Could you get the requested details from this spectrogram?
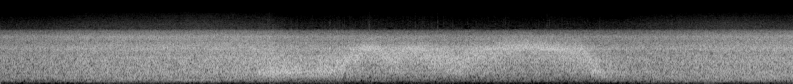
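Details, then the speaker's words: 10-meter rig on a 15th-floor oceanfront balcony, Garden City Beach, South Carolina, often after a frequency change. Loud hiss with a rapid pulsing sweep of about four beats a second. Owner suspects something like a rotating radar; source unknown. "I've never heard that before. It almost sounds like some sort of rotating radar transmitter or something sweeping by here."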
